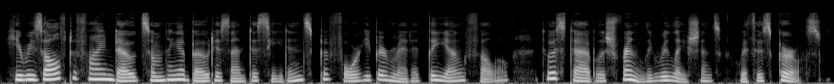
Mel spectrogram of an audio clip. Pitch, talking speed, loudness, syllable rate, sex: 180 Hz, 160 wpm, -18 LUFS, 5.2 syllables/s, female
